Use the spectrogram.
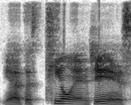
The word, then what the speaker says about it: tong: This T-O-N-G in Indonesian, that means poo.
